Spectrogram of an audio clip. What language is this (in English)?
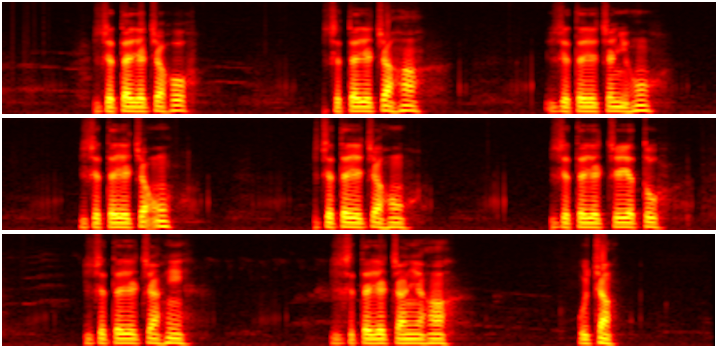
Soyaltepec Mazatec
